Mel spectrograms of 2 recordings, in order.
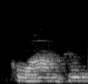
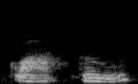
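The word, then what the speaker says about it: Gou Gu: Another more contemporary Buddhist teacher is Gua Gu. That's spelled G-O-U-G-U, Gua Gu, is a Zen teacher from the Tallahassee um, Zen Center.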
